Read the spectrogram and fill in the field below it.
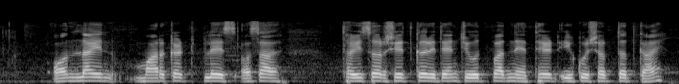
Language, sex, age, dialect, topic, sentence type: Marathi, male, 18-24, Southern Konkan, agriculture, statement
